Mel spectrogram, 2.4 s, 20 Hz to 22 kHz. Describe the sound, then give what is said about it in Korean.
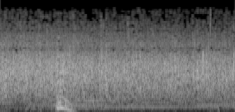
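An audience at a Sunday 12 o'clock church service applauds to bless a deacon after a Korean traditional music performance, a dense wash of many hands clapping at an even, fairly loud level, with a brief voice rising through it early on. “우리 박수로 한번 축복하겠습니다.”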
